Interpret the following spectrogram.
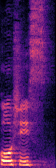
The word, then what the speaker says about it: कोशिश: Pronunciation is koshish.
